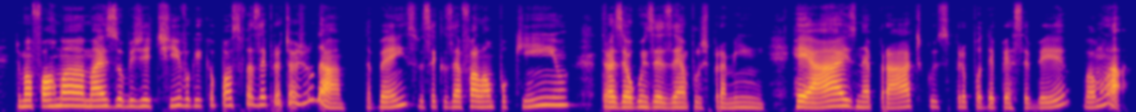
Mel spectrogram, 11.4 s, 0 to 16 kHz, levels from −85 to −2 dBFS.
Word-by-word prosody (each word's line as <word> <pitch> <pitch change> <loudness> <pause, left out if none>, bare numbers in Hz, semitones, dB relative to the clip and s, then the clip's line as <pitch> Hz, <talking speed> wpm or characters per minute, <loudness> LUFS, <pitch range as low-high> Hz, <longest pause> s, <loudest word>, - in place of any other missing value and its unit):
de 195 - -10
uma 200 0 +3
forma 210 +2 +5
mais 200 0 +3
objetiva, 210 +2 -4
o - - -17
que 210 -1 -10
que - - -16
eu - - -11
posso 230 +1 -3
fazer 245 0 -4
pra - - -7
eu - - -11
te - - -8
ajudar, 275 - +1 0.2
tá 160 - -13
bem. 180 +9 -2
Se 260 - -15
você 185 +1 -8
quiser 175 0 -3
falar 180 -1 +3
pouquinho, 220 +8 -5 0.3
trazer 175 -1 +2
alguns 175 +1 -1
exemplos 165 0 -2
pra 155 - -6
mim, 160 -2 -11 0.3
reais, 185 +3 +7
né, 175 -1 -4
práticos, 170 +2 -1
pra 175 - -10
eu - - -19
poder 170 -2 -8
perceber. 160 - -7 0.2
Vamos 170 0 -4
lá. - - +5
180 Hz, 190 wpm, -23 LUFS, 170-210 Hz, 0.3 s, reais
